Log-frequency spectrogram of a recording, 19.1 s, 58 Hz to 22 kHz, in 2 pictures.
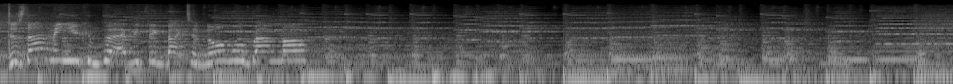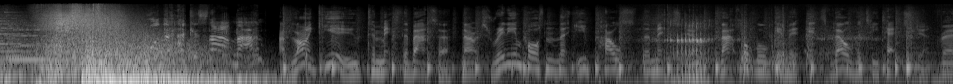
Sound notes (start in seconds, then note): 3.5 bright music; 10.3 thunder rumbles; 15.9 Grandma snoring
